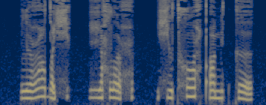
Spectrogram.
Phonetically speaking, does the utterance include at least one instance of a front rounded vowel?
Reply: yes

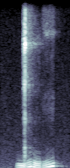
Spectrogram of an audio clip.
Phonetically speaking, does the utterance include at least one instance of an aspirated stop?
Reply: no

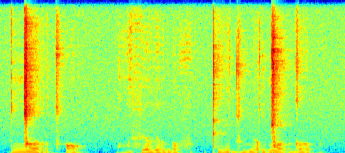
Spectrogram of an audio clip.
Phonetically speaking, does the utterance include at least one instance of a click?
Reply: yes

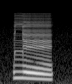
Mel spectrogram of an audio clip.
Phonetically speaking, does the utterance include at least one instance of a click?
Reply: no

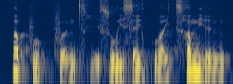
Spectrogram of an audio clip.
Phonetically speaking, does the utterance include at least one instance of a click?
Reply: no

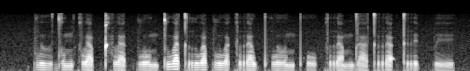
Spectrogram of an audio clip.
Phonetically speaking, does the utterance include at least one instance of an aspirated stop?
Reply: yes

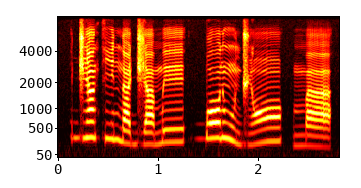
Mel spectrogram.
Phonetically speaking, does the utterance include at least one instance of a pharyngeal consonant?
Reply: no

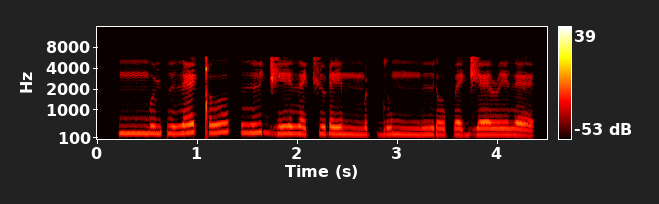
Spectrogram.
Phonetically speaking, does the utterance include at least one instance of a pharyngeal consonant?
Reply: no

